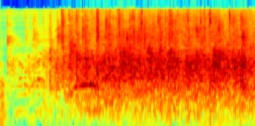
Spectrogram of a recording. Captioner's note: applause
